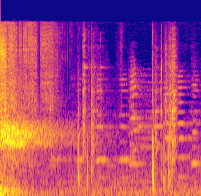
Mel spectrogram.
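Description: The ringing tail of a loud cartoon crash fades out over about the first second. A few light clicks follow, with soft music under it.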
